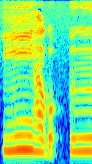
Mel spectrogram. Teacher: 혀의 최고점의 위치가 앞에 있다는 거야. 이하고 으 하면 이가 혀의 최고점이 좀 앞에 있대. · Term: 전설 모음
